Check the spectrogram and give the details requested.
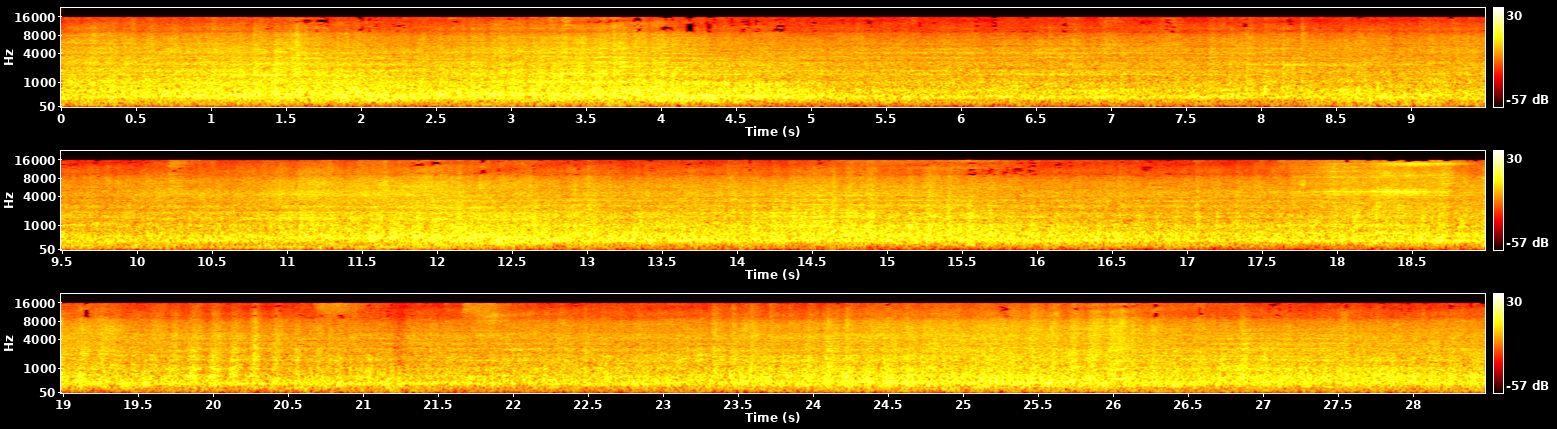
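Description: Freight train cars rolling past close to the track: a steady, loud rumble and clatter of steel wheels on the rails.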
